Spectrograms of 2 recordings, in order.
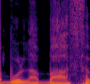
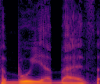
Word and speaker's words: bouillabaisse: imaginons qu'on doit cuisiner quelque chose de typique français, mais je dirais plutôt marseillais, qui s'appelle bouillabaisse, pas boulabaisse, bouillabaisse, ok.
